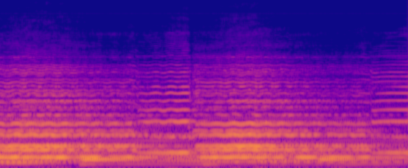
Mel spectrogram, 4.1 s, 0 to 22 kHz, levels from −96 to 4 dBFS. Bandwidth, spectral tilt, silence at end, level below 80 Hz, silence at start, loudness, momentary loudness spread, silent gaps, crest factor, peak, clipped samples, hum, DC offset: 7.2 kHz; -8 dB/octave; 0 s; -66 dBFS; 0 s; -28 LUFS; 8 LU; none; 14 dB; -14 dBFS; under 0.1%; none; under 0.1%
